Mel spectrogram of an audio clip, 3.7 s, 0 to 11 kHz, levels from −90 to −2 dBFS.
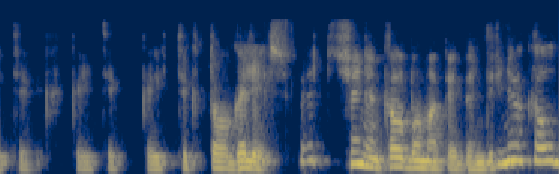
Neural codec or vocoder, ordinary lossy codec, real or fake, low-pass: none; AAC, 64 kbps; real; 7.2 kHz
